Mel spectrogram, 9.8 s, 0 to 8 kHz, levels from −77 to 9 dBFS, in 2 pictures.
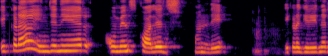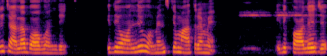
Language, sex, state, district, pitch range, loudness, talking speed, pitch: Telugu, female, Andhra Pradesh, Visakhapatnam, 225-280 Hz, -15 LUFS, 105 wpm, 245 Hz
